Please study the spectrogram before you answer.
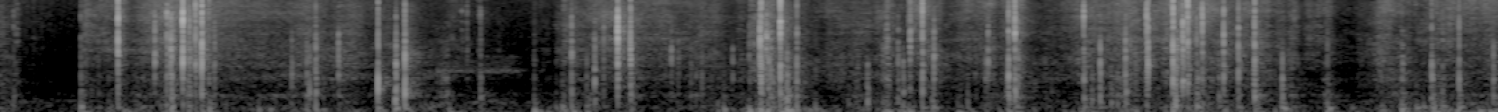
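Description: An inflated clear plastic air column cushion, held close to the ear, is scratched with fingernails and rubbed with fingers. The result is a run of bright, crisp crinkling and tearing-like scratches with sharp peaks over a soft, steady rustle.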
